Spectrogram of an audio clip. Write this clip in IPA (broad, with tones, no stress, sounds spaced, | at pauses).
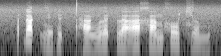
ɗ a˦˥ k̚ z e̤˨˩ ɗ ɨ˨˩ t̚ t̪ʰ a˧˩ ŋ l ə˦˥ t̚ l a̰ː˧˥ x a˨˦ m x o˧ t͡ɕ ə̤˨˩ m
